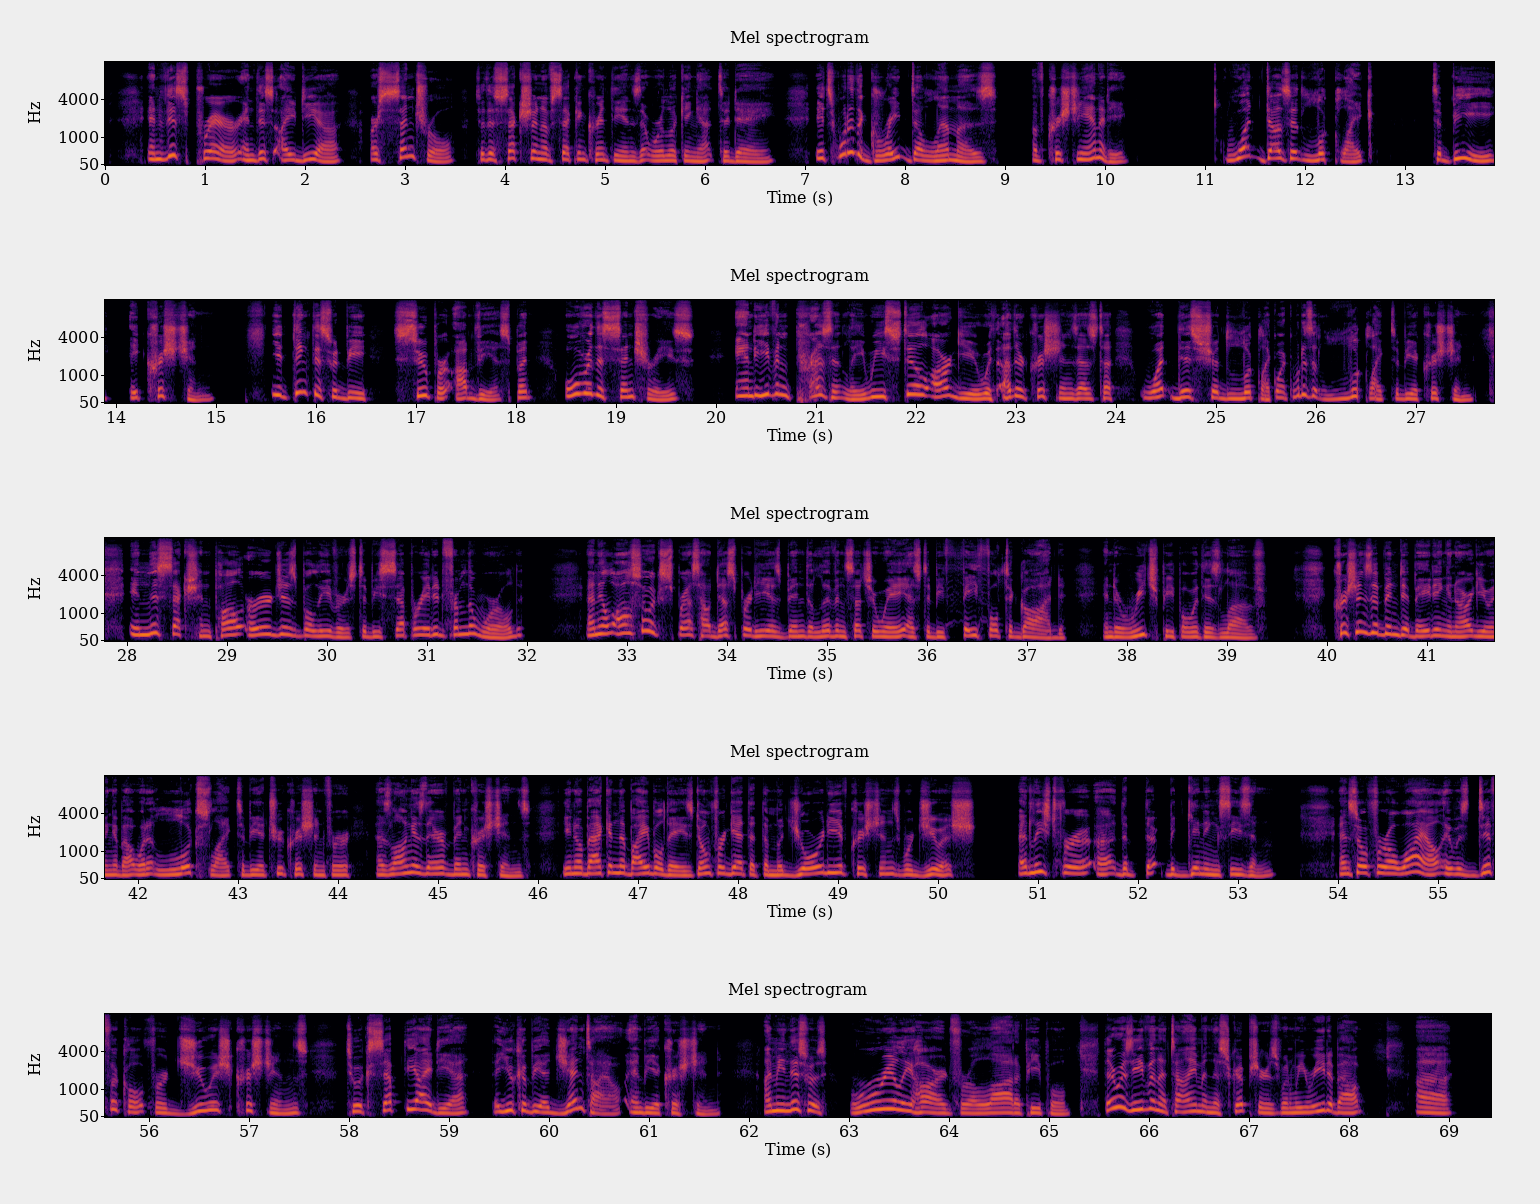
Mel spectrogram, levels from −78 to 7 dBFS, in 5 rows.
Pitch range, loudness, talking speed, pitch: 165-235 Hz, -26 LUFS, 180 wpm, 190 Hz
